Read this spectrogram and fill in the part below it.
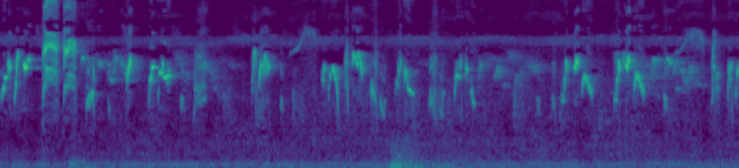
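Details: A farmer's red-whiskered bulbul sings northern ché-style song at length, a busy stream of sharp chirps, upward and downward slurred whistles and short trills with brief pauses, over a steady faint high hum and a single low thump midway.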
